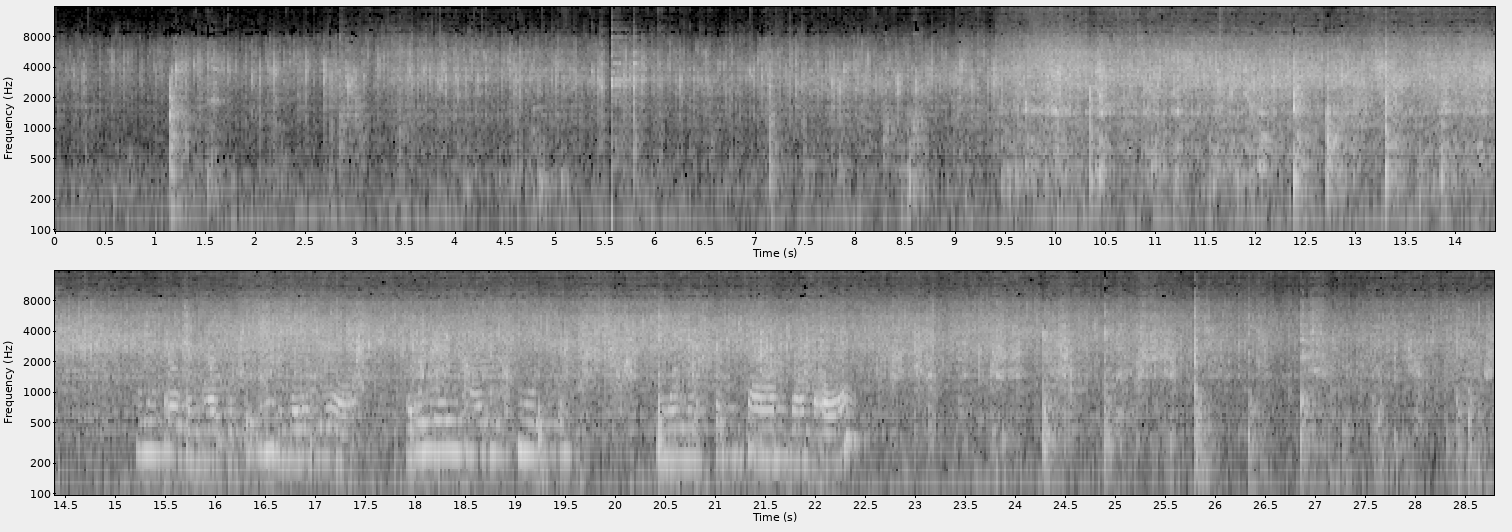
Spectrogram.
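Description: Shrimp paste frying in hot oil in a wok, sizzling while a metal spatula scrapes and taps the pan as it is stirred and broken up. The sizzle grows louder about a third of the way in and stays strong.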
